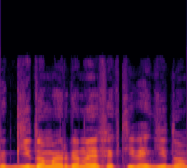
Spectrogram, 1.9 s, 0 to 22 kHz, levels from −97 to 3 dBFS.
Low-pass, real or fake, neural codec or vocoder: 14.4 kHz; real; none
